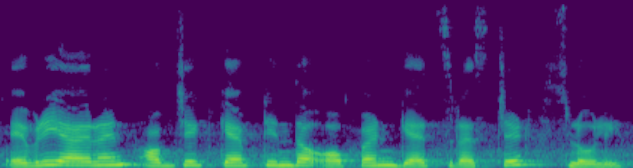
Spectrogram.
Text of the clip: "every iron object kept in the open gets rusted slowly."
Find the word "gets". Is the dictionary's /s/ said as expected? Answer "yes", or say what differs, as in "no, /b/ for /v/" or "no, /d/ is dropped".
yes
